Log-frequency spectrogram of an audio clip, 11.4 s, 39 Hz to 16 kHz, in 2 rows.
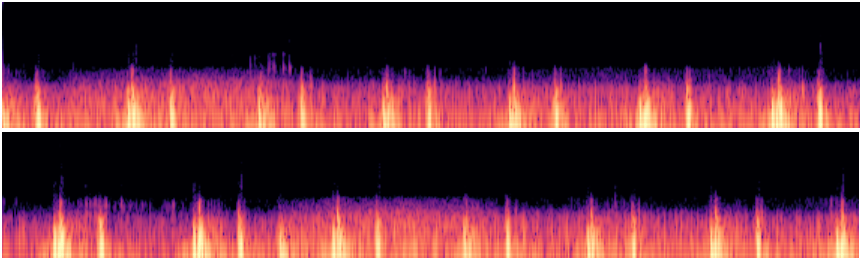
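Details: Own chest heartbeat via stethoscope for ASMR: regular lub-dub about 65 beats a minute over faint chest rustle; normal heart sounds.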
